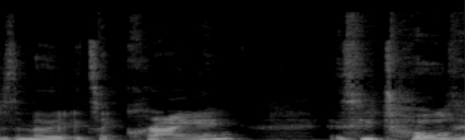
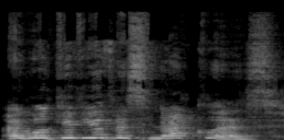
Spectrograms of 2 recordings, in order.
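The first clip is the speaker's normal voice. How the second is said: much higher and louder eager offer; eager girl; 9 semitones higher, 8 dB louder than usual. Acted.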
